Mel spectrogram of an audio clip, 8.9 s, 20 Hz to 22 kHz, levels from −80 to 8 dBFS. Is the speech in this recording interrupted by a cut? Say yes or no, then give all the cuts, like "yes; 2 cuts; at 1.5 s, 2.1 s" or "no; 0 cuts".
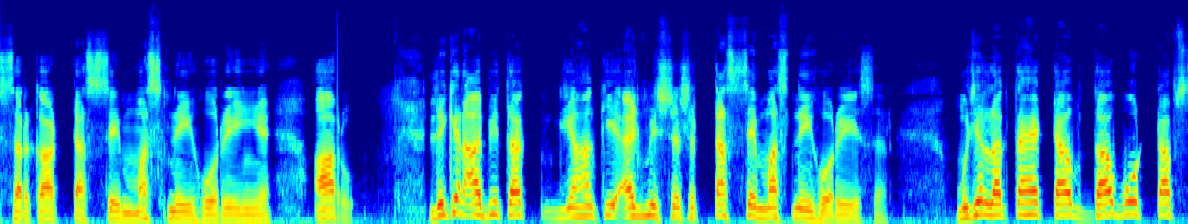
yes; 1 cut; at 2.6 s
